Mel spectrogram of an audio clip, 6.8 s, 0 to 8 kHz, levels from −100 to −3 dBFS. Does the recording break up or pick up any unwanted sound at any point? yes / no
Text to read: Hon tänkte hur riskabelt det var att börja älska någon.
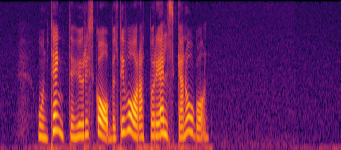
no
